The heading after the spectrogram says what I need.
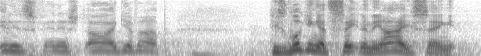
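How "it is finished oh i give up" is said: soft, mild, timid and desperate tone. Showing how the line should not be heard: meek, mild and desperate. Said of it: "don't hear Jesus saying very meekly and mildly and desperately".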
